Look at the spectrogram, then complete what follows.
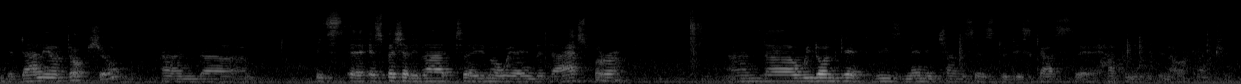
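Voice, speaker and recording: A man's voice: mid-range voice, fairly even intonation, normal speed, creaky. Man, distant echoey mic. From Zambia. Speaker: panelist. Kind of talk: talk show panel introduction. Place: studio. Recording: roomy, distant mic, noisy.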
